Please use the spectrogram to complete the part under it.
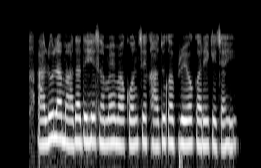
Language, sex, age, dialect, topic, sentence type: Chhattisgarhi, female, 18-24, Northern/Bhandar, agriculture, question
